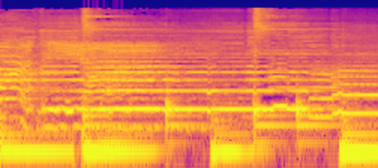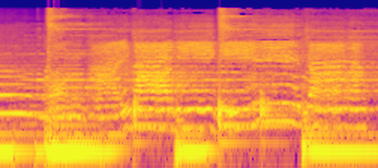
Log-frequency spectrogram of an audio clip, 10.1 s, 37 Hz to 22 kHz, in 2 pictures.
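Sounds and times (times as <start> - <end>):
chanted devotional singing: 0.0 - 2.4, 5.6 - 10.0
sharp drum beat: 0.0 - 10.0.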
